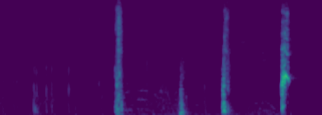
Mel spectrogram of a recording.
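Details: Chihuahua-Maltese mix pet dog begging for something, giving four short, sharp yipping barks spaced about a second apart in a quiet indoor setting, with faint soft noises before them.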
